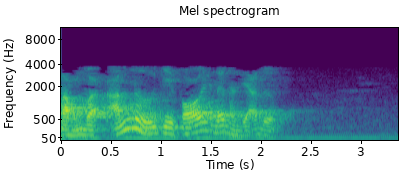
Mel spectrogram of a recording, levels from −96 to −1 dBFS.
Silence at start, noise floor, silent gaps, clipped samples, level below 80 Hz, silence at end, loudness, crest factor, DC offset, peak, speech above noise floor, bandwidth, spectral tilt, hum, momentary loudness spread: 0 s; -52 dBFS; none; under 0.1%; -44 dBFS; 1.1 s; -22 LUFS; 20 dB; under 0.1%; -2 dBFS; 31 dB; 3.8 kHz; -12 dB/octave; none; 11 LU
